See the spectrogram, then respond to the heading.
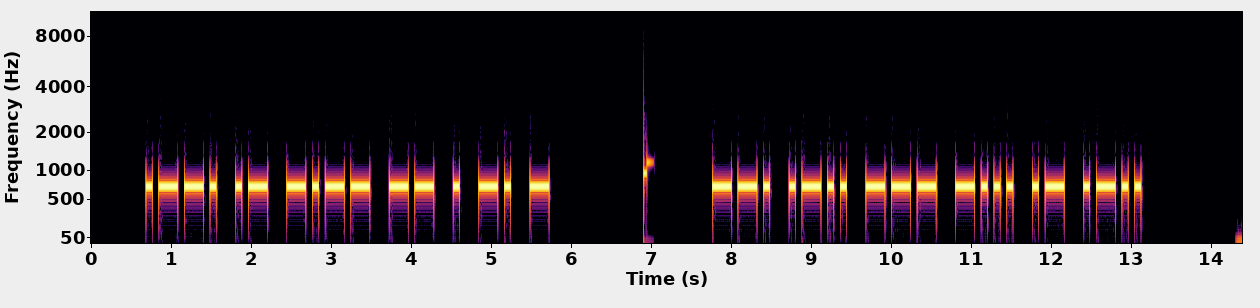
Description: Morse code, heard as a keyed tone, about 15 wpm, 700 Hz. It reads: PAYMENT GLOBAL
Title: Sentences from Top 1200 Words - New Word Drill - 15wpm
